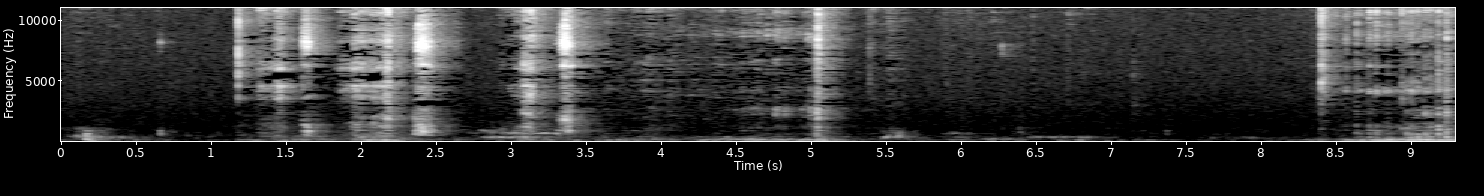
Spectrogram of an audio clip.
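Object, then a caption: Soap bar scraped with a metal knife. A metal knife scrapes thin curling shavings off a narrow stick of solid dry soap with a red outer layer, held in the fingers. The scraping comes as crisp, dry, uneven strokes with bright, crackly edges over a soft low rumble. A quiet pause follows before a louder scraping run at the end.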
